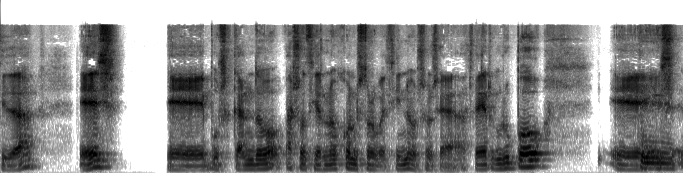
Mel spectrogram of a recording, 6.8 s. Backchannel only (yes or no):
yes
